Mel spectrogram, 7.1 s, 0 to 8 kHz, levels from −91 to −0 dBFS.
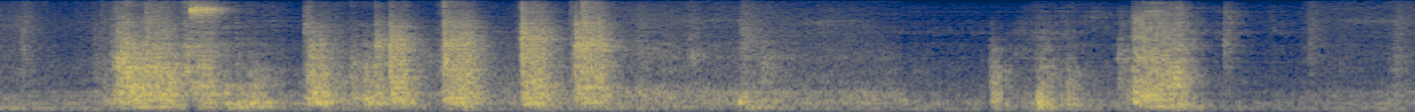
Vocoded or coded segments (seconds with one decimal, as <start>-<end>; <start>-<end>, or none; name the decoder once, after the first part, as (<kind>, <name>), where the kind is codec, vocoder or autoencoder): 4.5-6.5 (vocoder, HiFi-GAN)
